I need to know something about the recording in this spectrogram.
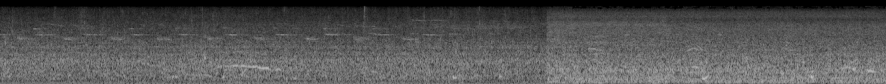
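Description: A waterfall roars steadily, splashing over rocks.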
